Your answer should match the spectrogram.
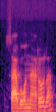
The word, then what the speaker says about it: Savonarola: pastor, como Pedro Baldo, John Wycliffe, John Hus, Savonarola, creo que se pronuncia, Sí. Savonarola, y muchos de ellos, pero especialmente el ícono, o como alguien lo llamó, el Hércules alemán, fue Lutero, ¿no?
